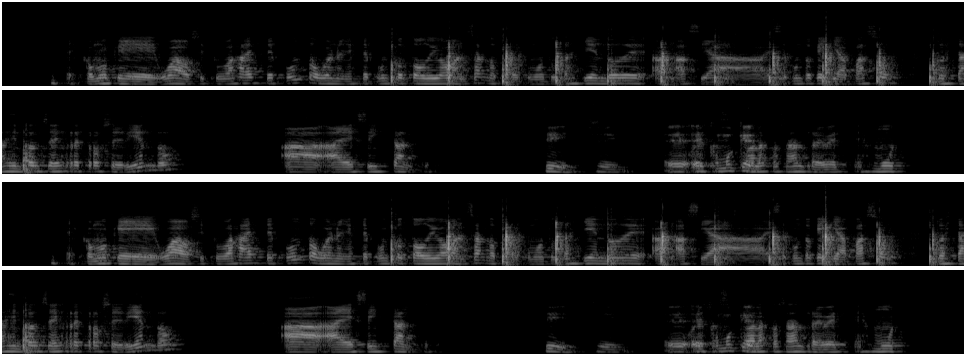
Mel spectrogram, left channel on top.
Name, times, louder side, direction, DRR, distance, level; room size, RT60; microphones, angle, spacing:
voice 1, 0.6-11.4 12.4-13.9 16.5-16.6 17.0-18.5, right 1 dB, 70° right, 3.5 m, -42 dB
Walk footsteps, 3.6-3.7 3.9-4.1 4.4-4.7 5.0-5.2 5.5-5.7 6.0-6.2 6.6-6.8 7.1-7.3 7.7-7.9 8.2-8.4 8.7-9.0 9.3-9.5 9.8-10.0, right 3 dB, 40° right, 1.5 m, -37 dB
voice 2, 15.0-15.9 16.2-17.2, left 2 dB, 35° left, 1.2 m, -45 dB
22.5 x 9.4 x 4.1 m
head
